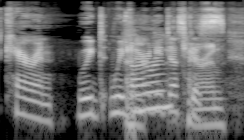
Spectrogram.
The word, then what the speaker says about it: Charon: episode for sure absolutely an Obol for Sarang it's Karen we don't we just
